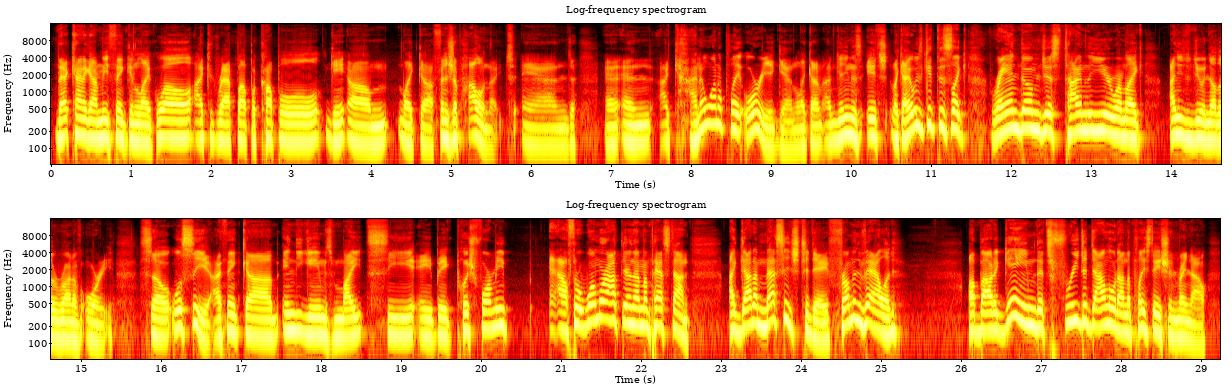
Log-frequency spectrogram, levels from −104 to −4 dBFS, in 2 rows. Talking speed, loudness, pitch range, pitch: 225 wpm, -19 LUFS, 130-190 Hz, 150 Hz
